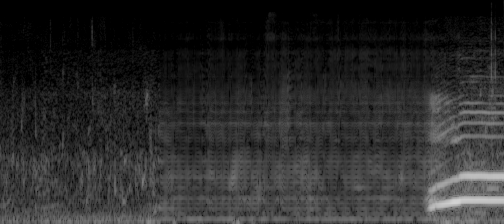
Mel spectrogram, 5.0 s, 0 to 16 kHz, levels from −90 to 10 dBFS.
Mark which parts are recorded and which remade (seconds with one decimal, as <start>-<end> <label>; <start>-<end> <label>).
0.0-1.6 recorded; 1.6-4.6 remade; 4.6-5.0 recorded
